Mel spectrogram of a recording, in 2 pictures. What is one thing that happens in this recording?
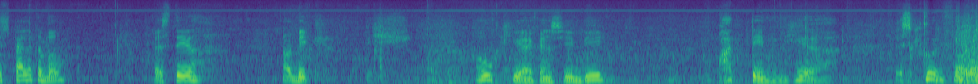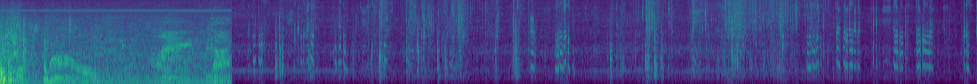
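Water splashes softly.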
